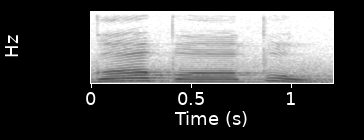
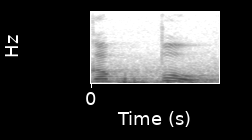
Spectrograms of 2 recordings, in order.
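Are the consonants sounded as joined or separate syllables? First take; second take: separate; joined. First: Each letter is sounded as its own syllable. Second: The doubled consonant is joined into one cluster.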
